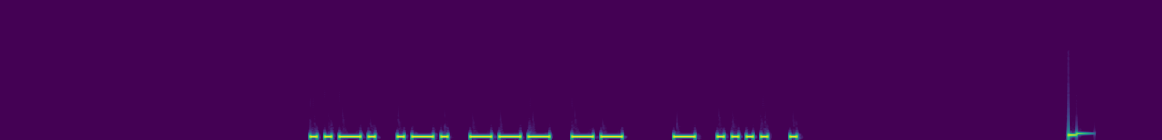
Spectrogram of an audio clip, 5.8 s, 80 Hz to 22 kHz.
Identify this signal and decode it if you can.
Morse code, heard as a keyed tone, about 33 wpm, 700 Hz. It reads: FROM THE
